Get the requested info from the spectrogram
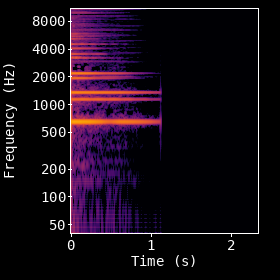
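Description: Ringing tail of a notification-bell chime sound effect, a clear ding that dies away and stops about a second in.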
